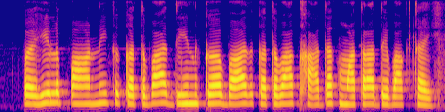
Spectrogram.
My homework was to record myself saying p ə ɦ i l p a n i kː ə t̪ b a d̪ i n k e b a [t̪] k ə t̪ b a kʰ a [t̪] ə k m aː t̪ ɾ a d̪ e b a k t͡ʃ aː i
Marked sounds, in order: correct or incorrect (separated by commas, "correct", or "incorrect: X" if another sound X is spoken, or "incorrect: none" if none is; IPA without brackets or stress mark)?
incorrect: d̪, incorrect: d̪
